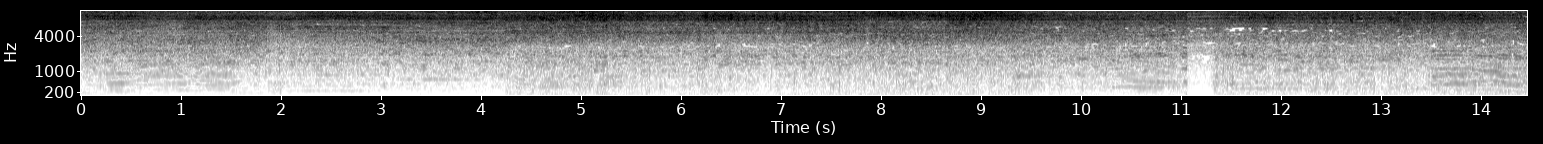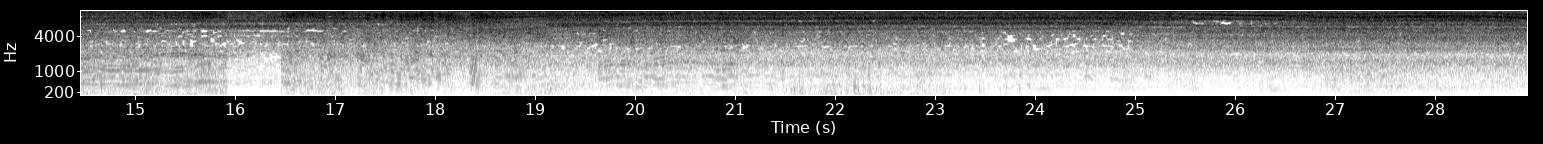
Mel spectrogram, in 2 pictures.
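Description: Handheld 300W pulsed laser cleaner firing on rusty metal: a steady, rapid crackling buzz, stopping twice very briefly.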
